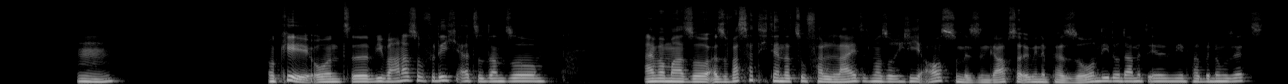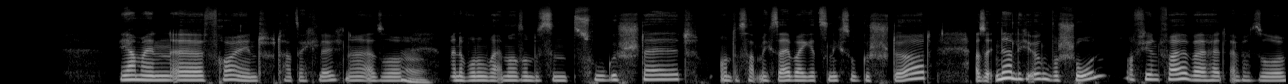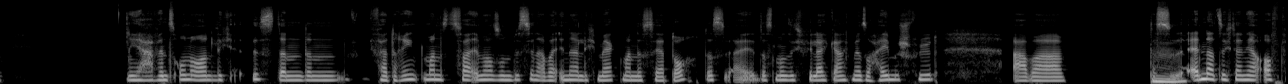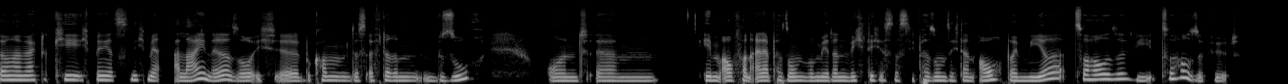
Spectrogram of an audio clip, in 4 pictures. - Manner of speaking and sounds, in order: none
- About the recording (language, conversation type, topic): German, podcast, Wie gehst du beim Ausmisten eigentlich vor?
